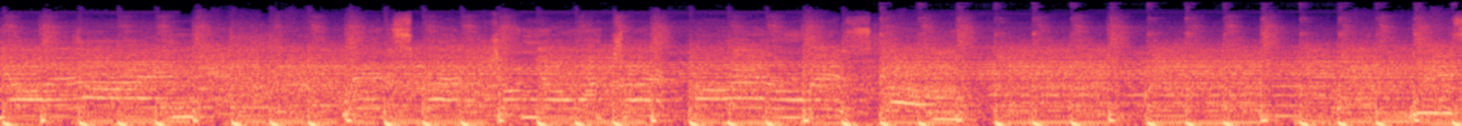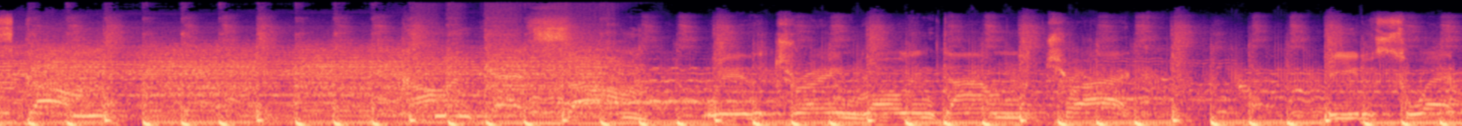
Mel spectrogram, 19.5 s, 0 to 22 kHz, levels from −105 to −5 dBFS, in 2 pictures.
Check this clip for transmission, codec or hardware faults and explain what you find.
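No transmission, codec or hardware faults.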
